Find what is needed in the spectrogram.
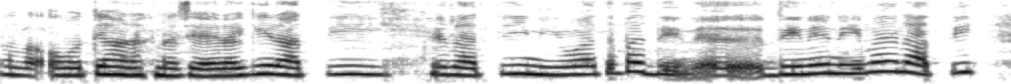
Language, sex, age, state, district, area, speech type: Dogri, female, 18-30, Jammu and Kashmir, Samba, rural, spontaneous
